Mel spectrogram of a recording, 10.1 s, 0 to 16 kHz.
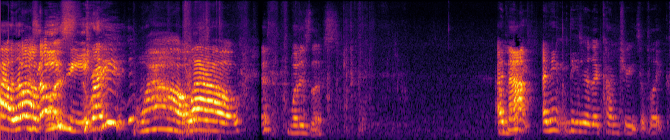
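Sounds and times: paper leaflet rustling: 2.8 - 6.1.

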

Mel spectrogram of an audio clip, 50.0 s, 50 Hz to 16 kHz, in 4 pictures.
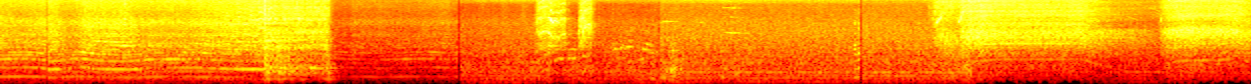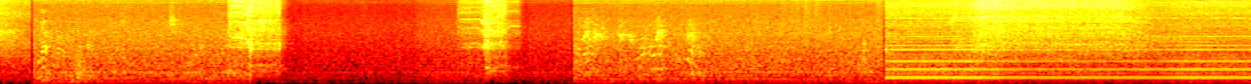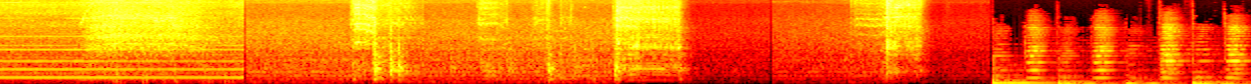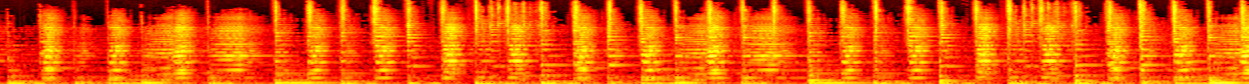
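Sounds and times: electric drill boring into wood: 0.0 - 4.6, 14.8 - 15.4, 17.1 - 17.8, 21.4 - 27.5, 28.5 - 30.5, 31.2 - 32.0, 33.6 - 34.4
cordless drill driving screws: 2.5 - 3.4, 14.8 - 15.4, 31.2 - 32.0, 33.6 - 34.4.

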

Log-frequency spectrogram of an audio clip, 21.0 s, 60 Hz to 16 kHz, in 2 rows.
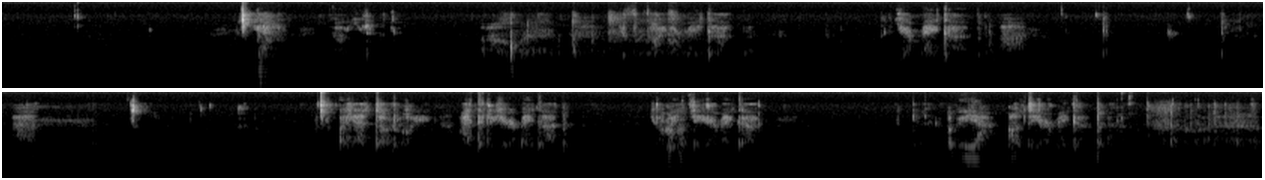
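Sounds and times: person whispering: 2.0 - 3.3, 4.0 - 6.3, 7.4 - 8.7, 13.2 - 15.2, 15.9 - 16.9, 18.4 - 21.0.

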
